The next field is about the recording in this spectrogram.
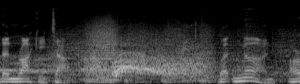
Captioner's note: crowd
